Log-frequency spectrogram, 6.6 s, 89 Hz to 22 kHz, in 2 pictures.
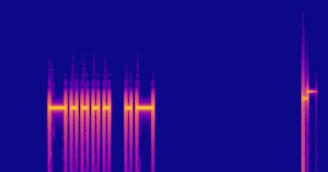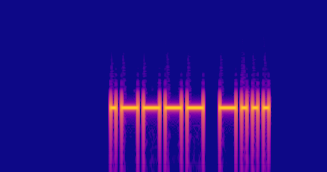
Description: Morse code, heard as a keyed tone, about 22 wpm, 700 Hz. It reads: 6 A 1 B
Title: Single-Letter Single-Number 22wpm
